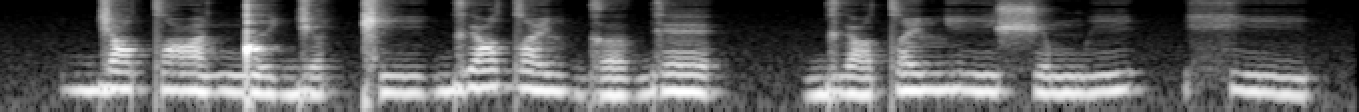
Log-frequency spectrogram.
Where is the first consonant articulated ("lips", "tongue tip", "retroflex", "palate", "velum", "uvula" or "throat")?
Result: palate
